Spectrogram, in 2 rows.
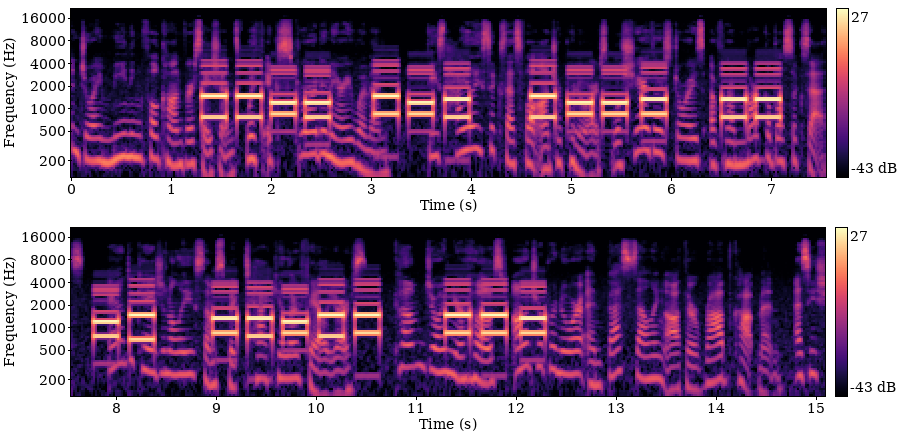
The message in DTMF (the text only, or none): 6674 975 6778 55 43 85769 998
